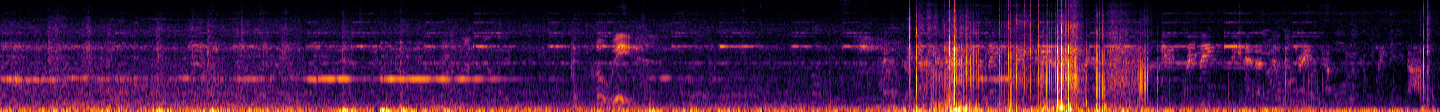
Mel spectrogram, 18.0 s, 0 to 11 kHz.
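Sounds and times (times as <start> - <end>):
passengers' voices: 0.0 - 18.0
train rumbling along track: 0.0 - 18.0.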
